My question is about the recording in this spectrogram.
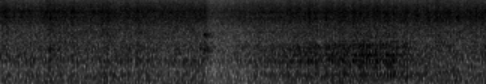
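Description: Small handheld electric power tool running steadily, with a brief dip about two seconds in.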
